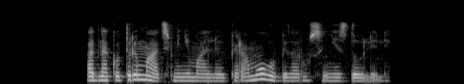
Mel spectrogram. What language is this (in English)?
Belarusian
